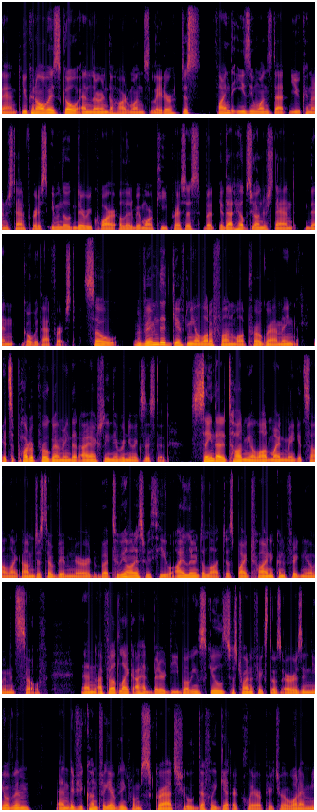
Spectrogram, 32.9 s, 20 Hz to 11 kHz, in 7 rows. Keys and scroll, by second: 6.3 shift+v, 6.7 y, 7.4 p, 8.2 j, 9.8 j, 12.9 j.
